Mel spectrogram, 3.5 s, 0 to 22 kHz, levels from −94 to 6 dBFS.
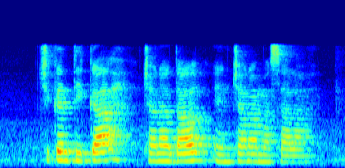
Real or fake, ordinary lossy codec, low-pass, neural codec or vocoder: real; none; 7.2 kHz; none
